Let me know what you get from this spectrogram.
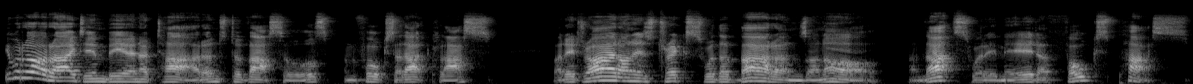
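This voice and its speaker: A man's voice: medium pitch, big pitch swings, slow, bright, forceful tone, full character voice. A man playing a droll working-class storyteller, reciting a rhymed comic monologue in a singsong, tongue-in-cheek way.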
